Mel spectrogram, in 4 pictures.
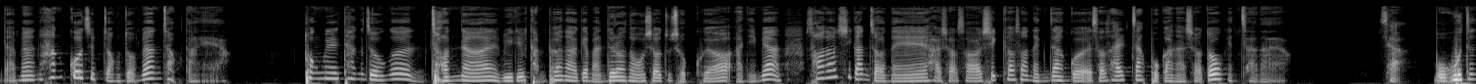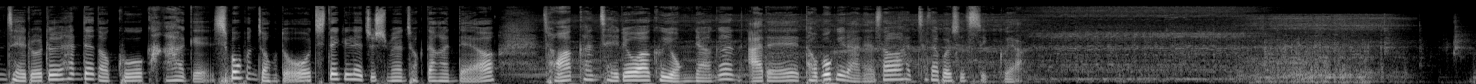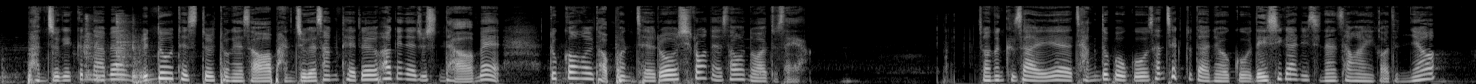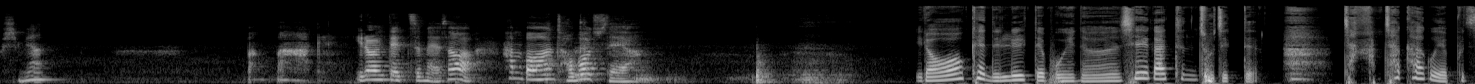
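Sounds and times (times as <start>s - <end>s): stand mixer kneading dough: 20.1s - 26.1s.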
